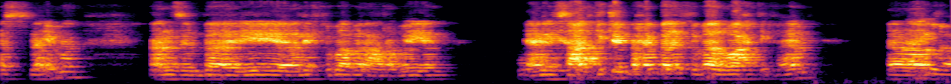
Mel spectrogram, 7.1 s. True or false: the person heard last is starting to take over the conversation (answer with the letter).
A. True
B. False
B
